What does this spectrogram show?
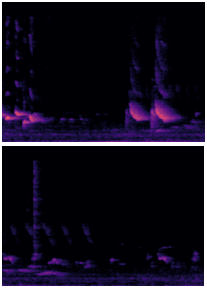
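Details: Blue-winged leafbird morning song meant to stimulate other birds: a few loud, sharp downslurred chirps early on, then softer scattered twittering notes fading toward the end.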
